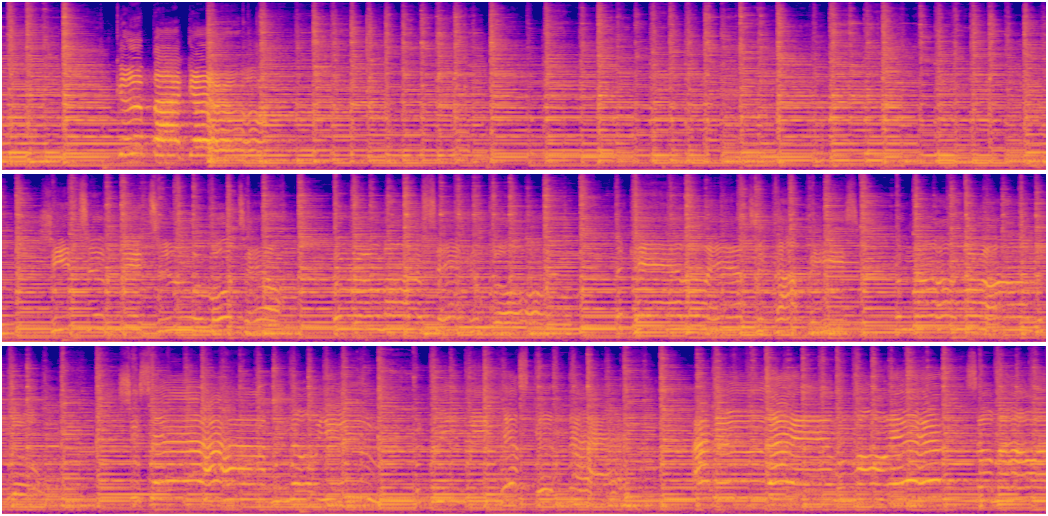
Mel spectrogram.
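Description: Two acoustic guitars strummed together in a steady rhythm, with a man singing the melody in stretches over them.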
